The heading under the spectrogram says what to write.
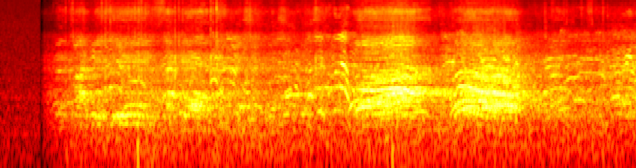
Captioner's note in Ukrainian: вигукують гасла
